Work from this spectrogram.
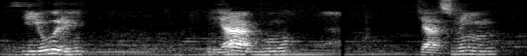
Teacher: Y con A no suena como ya, suena como IA, sin sobreposición.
